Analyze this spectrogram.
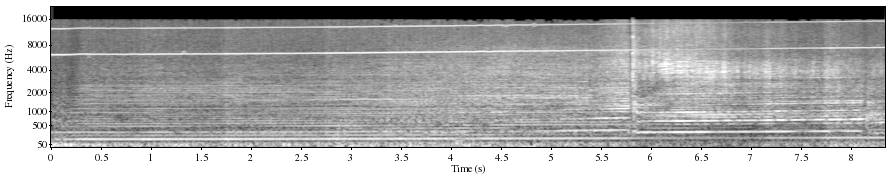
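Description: A four-cylinder Spec Miata race car engine accelerates at full throttle, heard from inside the cabin.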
